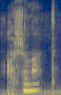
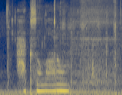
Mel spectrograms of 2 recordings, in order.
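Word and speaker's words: axolotl: Um so in Spanish it is pronounced ashelot. Um not axelottle.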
